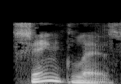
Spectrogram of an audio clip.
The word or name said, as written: sinkless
